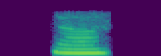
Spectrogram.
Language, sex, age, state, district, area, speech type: Manipuri, female, 18-30, Manipur, Churachandpur, rural, conversation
